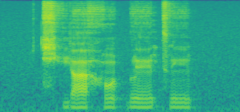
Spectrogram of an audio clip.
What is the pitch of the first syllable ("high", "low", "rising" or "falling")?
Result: low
